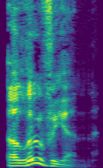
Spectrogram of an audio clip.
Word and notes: alluvion: British English

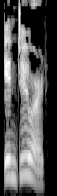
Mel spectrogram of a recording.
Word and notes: endured: British English

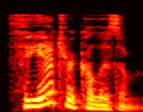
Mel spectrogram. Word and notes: theatricalism: British English

